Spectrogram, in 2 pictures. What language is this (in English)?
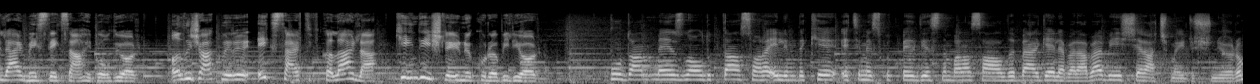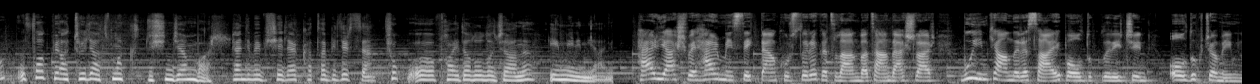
Turkish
